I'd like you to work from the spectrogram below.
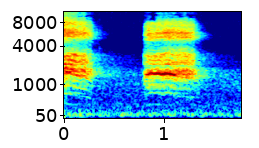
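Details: Crow, described as agitated and restless, giving two harsh broad caws about half a second apart, with a woman's voice speaking softly afterward.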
